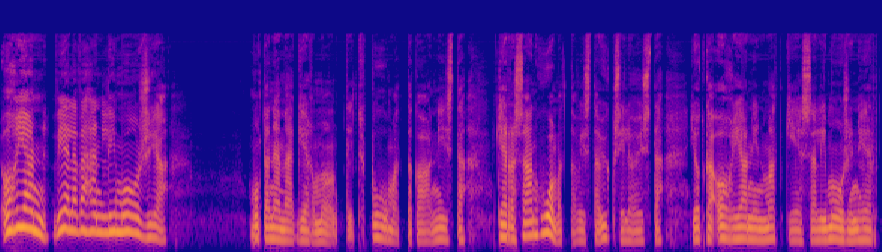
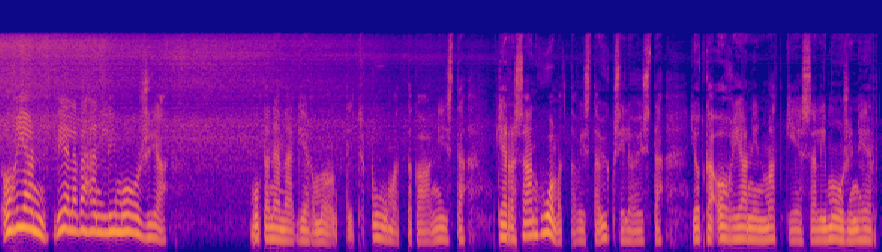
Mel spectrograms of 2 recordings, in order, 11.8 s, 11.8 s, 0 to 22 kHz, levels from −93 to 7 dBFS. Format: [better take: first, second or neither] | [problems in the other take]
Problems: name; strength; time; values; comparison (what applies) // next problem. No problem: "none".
first | hiss; noticeable; throughout; 10 dB below the speech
